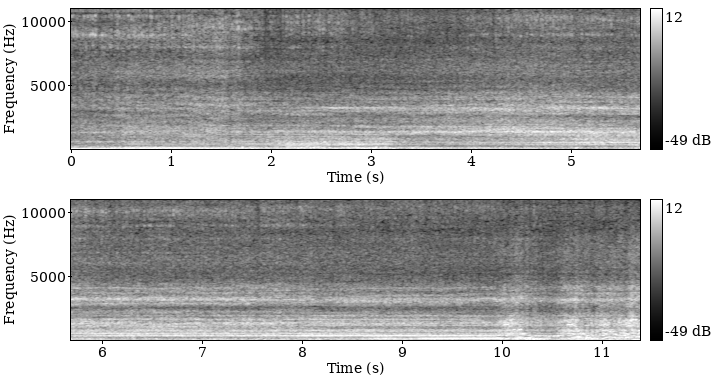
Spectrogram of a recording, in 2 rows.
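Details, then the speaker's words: Kawasaki 1100 ZXi jet ski, after stator, CDI and fuel pump replacement and new spark plugs, running in the lake: uneven, wavering drone, never a clean steady note; owners suspect the stock CV carbs and later order 38 mm carbs to replace them. "all right guys in the last clip you saw this thing in the water it wasn't running right at all and we're pretty sure that it was these junky cv carbs"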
